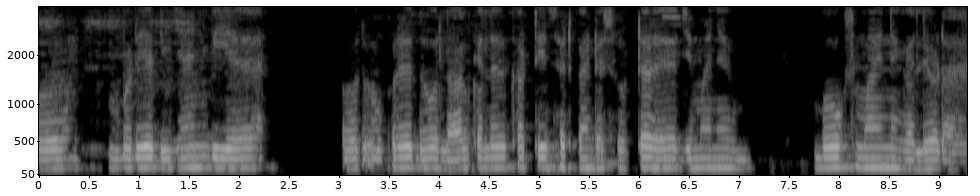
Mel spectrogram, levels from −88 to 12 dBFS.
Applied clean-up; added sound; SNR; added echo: none; none; none; none.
